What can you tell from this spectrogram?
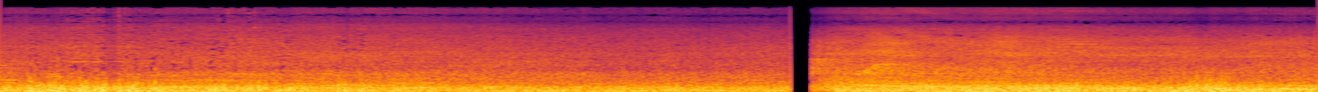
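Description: Passing road traffic of cars, motorbikes and a bus, a steady low rumble of engines and tyres. It cuts out for an instant about six seconds in, then resumes.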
